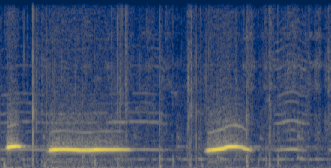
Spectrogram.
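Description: Whistled tune: a clear, held note, then shorter notes that rise and fall.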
